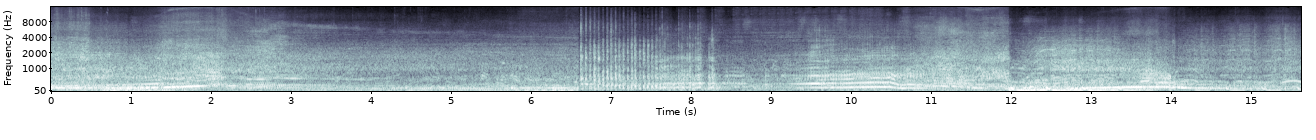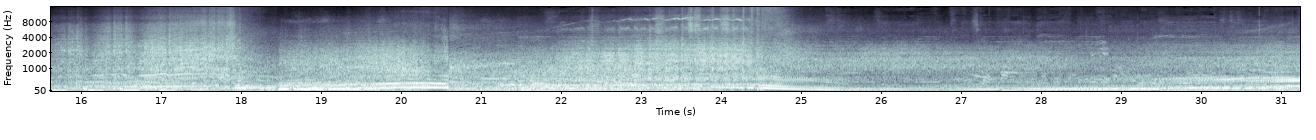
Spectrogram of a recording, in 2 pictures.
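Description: Several performance car engines revving hard and accelerating away one after another, each run climbing and dropping in pitch, with a steep fall in revs about 25 seconds in.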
